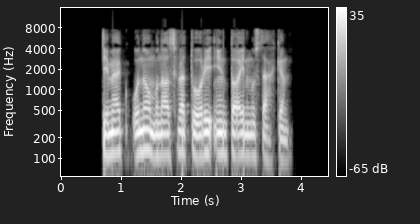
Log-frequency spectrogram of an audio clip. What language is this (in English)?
Uyghur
